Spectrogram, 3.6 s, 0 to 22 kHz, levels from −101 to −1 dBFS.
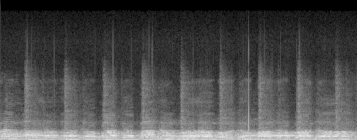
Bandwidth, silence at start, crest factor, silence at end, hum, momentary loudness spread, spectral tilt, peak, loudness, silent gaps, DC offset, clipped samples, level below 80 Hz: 12.5 kHz; 0 s; 14 dB; 0 s; none; 3 LU; -7 dB/octave; -4 dBFS; -18 LUFS; none; under 0.1%; under 0.1%; -36 dBFS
